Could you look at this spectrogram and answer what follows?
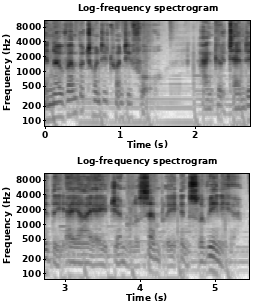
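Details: Adult male narrator; normal fluent speech.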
